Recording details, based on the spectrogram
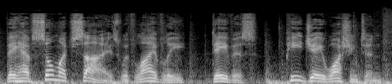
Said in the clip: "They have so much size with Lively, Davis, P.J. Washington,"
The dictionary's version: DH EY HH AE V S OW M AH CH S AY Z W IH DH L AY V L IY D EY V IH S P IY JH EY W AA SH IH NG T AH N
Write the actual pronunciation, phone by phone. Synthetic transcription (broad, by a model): DH EY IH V S OW M AH CH S AY Z W IH DH L AY V L IY D EY V IH S P IY JH EY W AA SH IH NG T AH N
